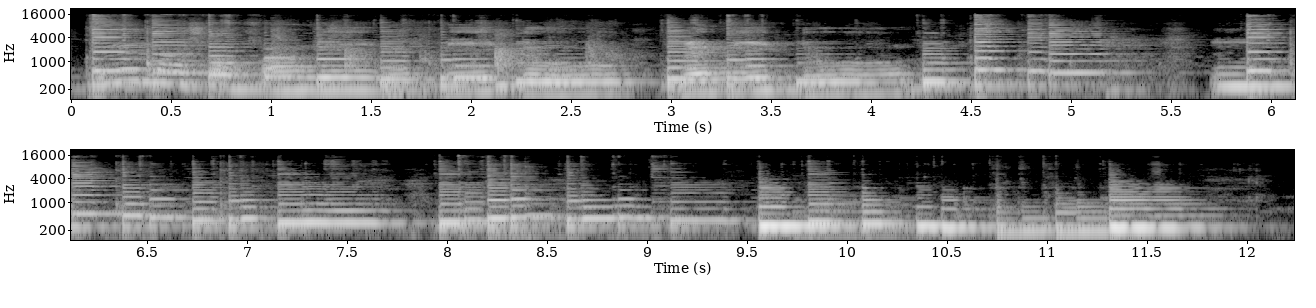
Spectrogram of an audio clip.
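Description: Acoustic guitar playing a single-note highlife solo line: picked melodic phrases of separate plucked notes, with a brief pause about halfway through.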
